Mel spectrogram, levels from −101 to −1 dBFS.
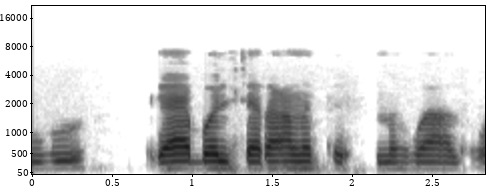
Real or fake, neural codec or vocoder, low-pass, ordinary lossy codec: real; none; 7.2 kHz; none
